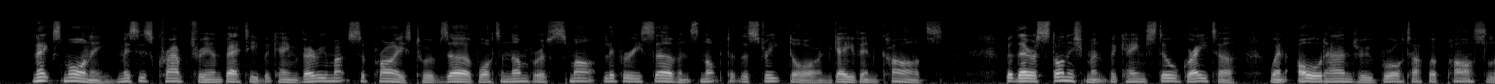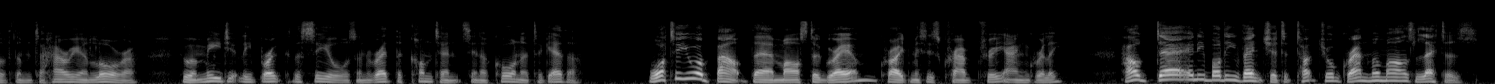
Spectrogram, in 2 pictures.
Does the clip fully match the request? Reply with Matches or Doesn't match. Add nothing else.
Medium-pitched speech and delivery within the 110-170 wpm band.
Doesn't match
